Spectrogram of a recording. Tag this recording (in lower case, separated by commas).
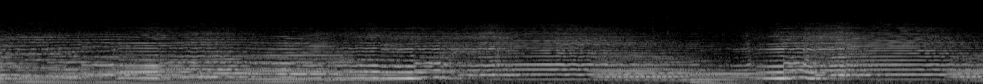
fiddle, cello, bowed string instrument, classical music, musical instrument, music, orchestra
